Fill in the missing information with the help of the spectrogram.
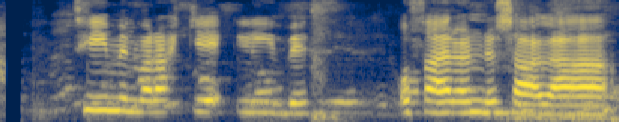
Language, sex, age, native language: Icelandic, female, 13, Icelandic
